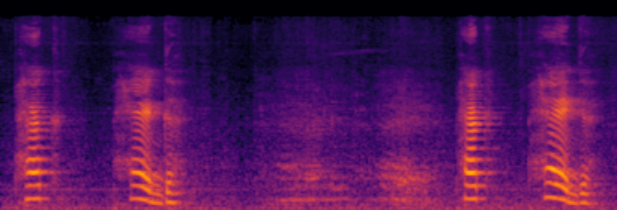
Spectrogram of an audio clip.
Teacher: In this case, we're working with epsilon, eh, and it's getting closer to a.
